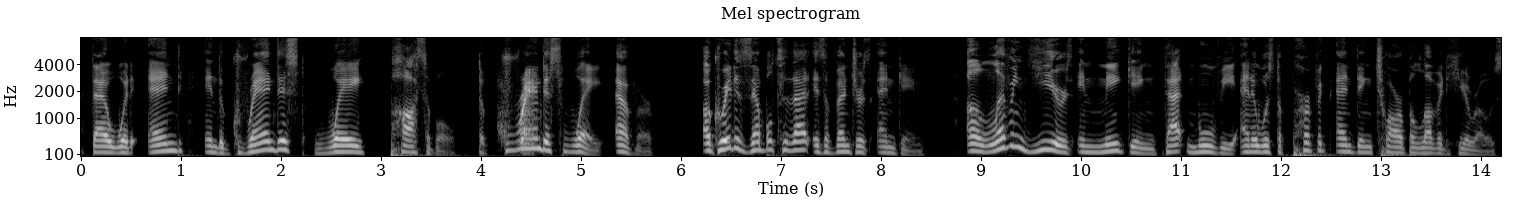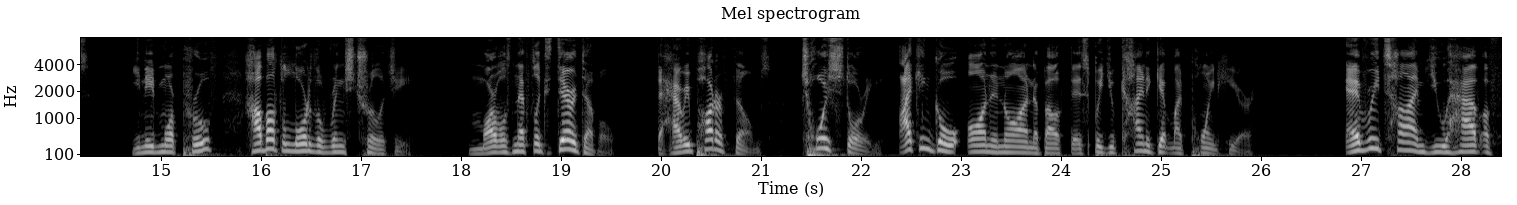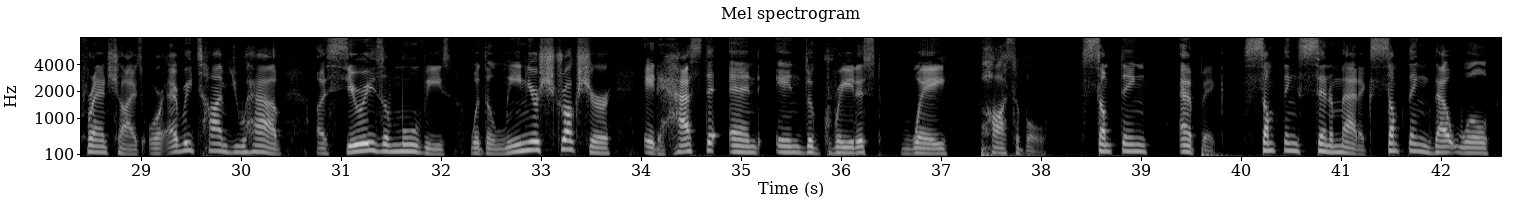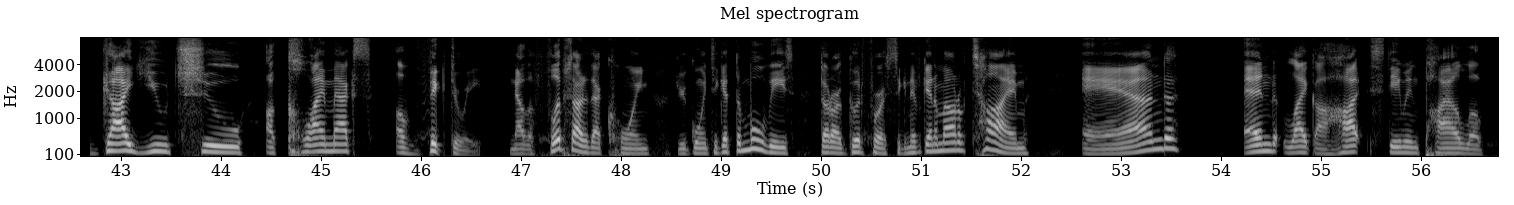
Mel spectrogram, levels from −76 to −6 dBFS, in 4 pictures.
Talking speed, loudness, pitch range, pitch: 155 wpm, -32 LUFS, 125-175 Hz, 150 Hz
